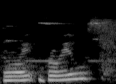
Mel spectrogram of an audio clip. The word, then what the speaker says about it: Broyles: So just so you know, I this person, Jason Broyles, is how you pronounce his last name.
